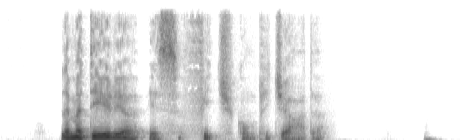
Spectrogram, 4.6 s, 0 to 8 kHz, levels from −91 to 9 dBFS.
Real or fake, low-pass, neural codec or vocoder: fake; 7.2 kHz; codec, 16 kHz, 0.4 kbps, LongCat-Audio-Codec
